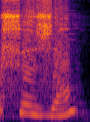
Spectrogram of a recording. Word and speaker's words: faisons: nous faisons. alors لاحظوا حتى النطق بالنسبة le verbe faire هنا رغم أن عندي AI فأنا أنطقها feu.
